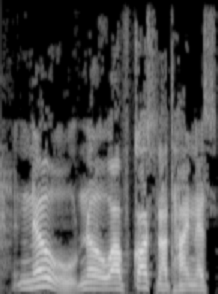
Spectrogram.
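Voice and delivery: high, flustered little doctor; anxious placating. A narrator's reading. Doctor placates the supposed prince, anxious and high. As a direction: hurry to agree, pitched high.

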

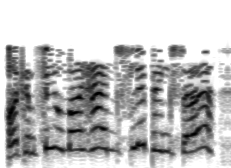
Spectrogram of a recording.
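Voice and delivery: very high, strained little voice; frightened dwarf corporal. A narrator's reading. Littlebottom dangles from the candle line, squeaking anxiously. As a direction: squeak it out while straining to hold on.

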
